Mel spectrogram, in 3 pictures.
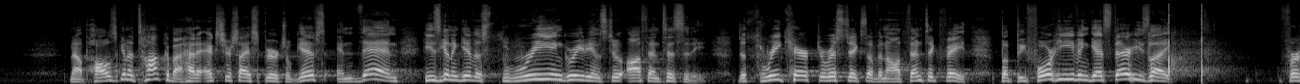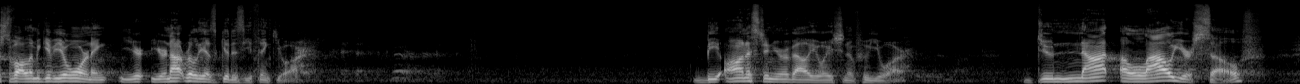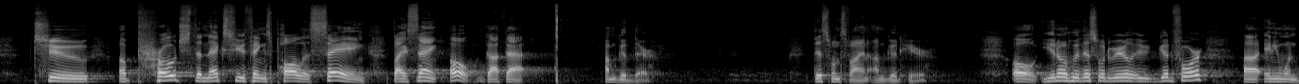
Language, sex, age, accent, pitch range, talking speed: English, male, 40-59, American, 130-190 Hz, 165 wpm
